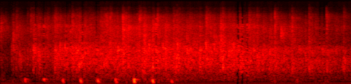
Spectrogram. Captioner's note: audience applauding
